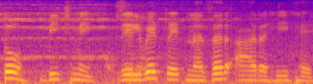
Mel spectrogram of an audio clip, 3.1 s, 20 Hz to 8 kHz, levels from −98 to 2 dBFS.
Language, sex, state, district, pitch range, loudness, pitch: Hindi, female, Maharashtra, Mumbai Suburban, 165-200 Hz, -18 LUFS, 185 Hz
